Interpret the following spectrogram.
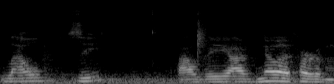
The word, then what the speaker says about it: Lao Tzu: His name is pronounced Lao Tzu.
